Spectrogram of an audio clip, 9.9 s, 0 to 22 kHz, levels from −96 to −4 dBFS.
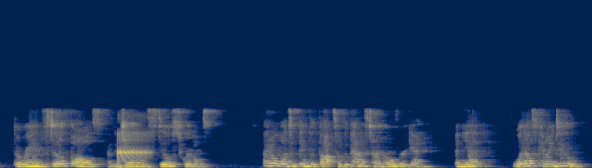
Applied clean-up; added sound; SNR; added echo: classical method WPE with log-MMSE.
